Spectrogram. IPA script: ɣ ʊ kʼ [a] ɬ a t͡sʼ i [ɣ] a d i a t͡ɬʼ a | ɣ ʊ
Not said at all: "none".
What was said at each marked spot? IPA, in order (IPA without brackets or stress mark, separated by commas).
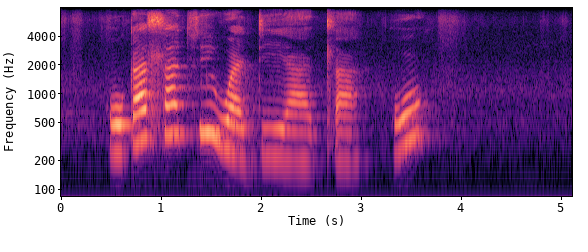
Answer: a, w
